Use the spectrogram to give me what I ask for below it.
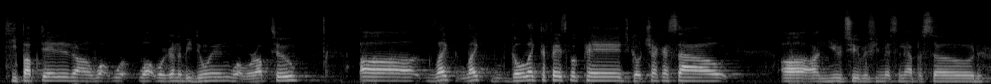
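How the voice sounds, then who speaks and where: A man's voice: on the high side, little pitch movement, moderate pace, darkish tone. A young man co-hosting a casual gaming talk show, rambling loosely with many fillers. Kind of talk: casual chat.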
